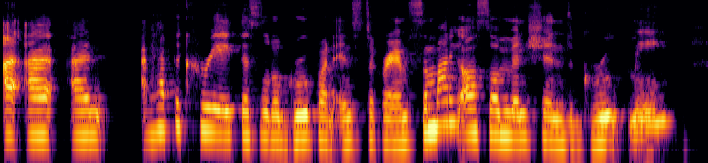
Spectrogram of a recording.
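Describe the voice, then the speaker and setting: Against a quiet background, a woman talks at a moderate pace with an animated tone and very wide pitch swings. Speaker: lifestyle vlogger and online coach; lifestyle vlogger, online coach. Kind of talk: casual livestream chat. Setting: live stream. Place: home room. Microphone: webcam.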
